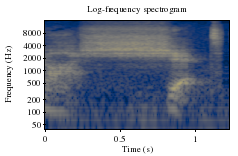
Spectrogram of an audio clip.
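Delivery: a hushed, unvoiced curse to yourself; soft whispered oh shit; whispered dismay. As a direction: whisper oh shit under your breath. Sent back again, quiet dismay.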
